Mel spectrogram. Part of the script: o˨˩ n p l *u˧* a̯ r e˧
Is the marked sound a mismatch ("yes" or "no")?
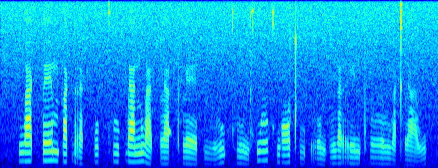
yes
